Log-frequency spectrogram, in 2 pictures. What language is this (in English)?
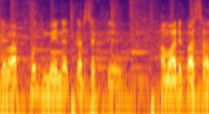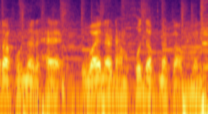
Urdu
